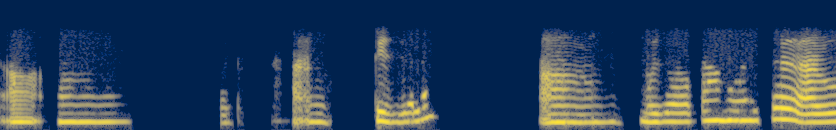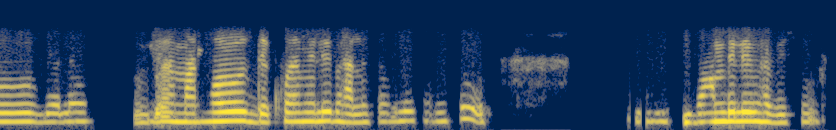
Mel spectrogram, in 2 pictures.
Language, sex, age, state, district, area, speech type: Assamese, female, 30-45, Assam, Biswanath, rural, conversation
